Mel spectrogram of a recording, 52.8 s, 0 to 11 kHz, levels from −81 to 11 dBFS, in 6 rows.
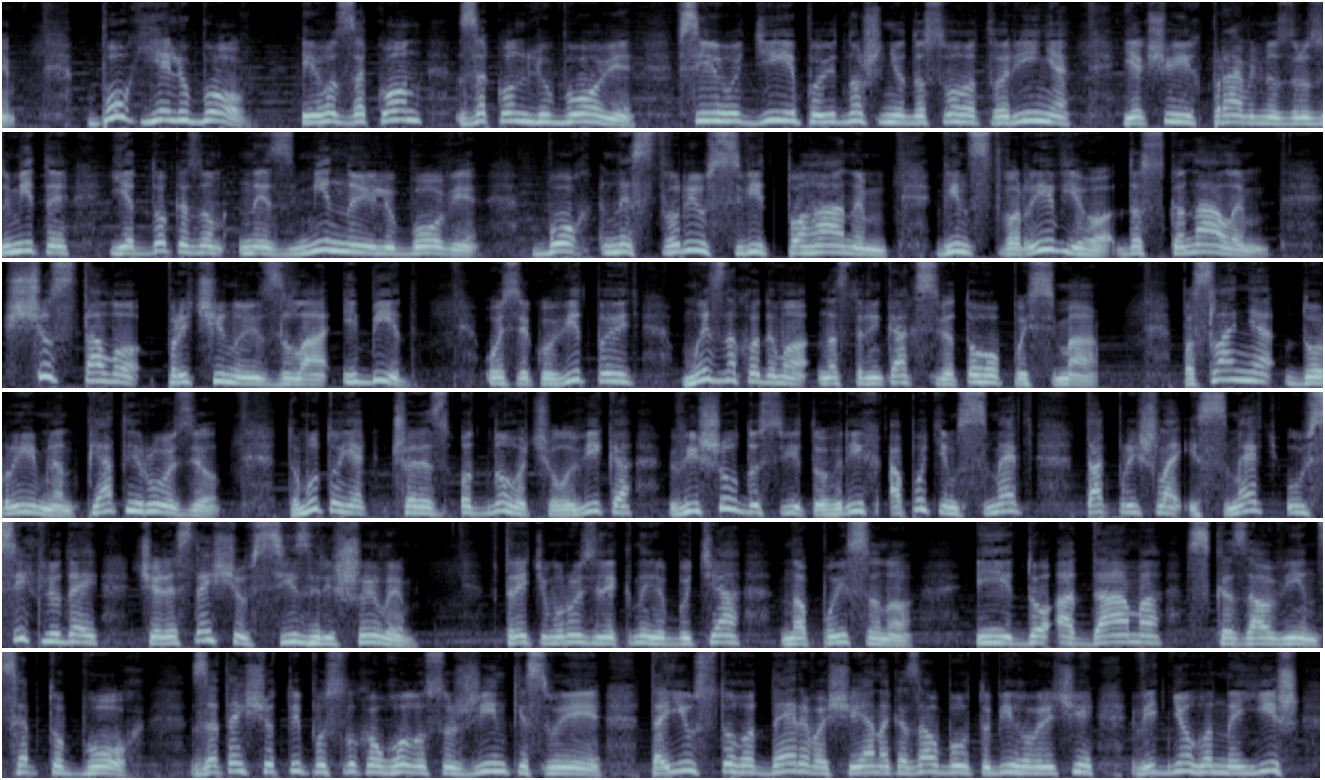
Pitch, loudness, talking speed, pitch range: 170 Hz, -19 LUFS, 130 wpm, 150-190 Hz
